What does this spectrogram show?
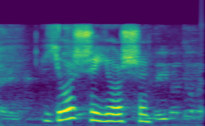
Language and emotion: Russian, neutral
